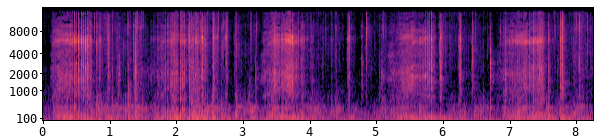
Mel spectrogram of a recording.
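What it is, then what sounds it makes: Bar soap being carved. A steel utility-knife blade scrapes and carves along the edge of a hand-sized, solid green rectangular bar of Italizia soap held in fingers with dark painted nails, peeling off crumbly shavings. Bright, dry scraping swells rise and fade in repeated strokes, dotted with quick crackly ticks as the shavings break away.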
